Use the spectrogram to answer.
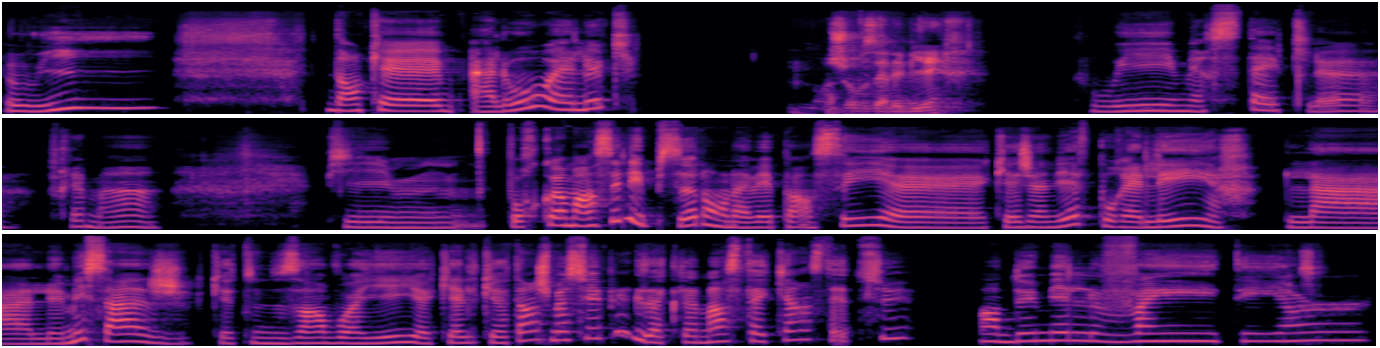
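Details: Adult woman speaking French; no speech disorder.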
